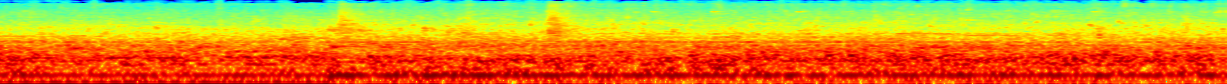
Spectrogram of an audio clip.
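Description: Steady running and trickling water from the aquariums' filtration, a continuous hiss with a low hum underneath.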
